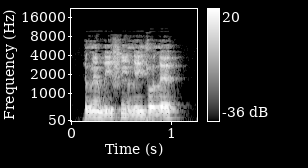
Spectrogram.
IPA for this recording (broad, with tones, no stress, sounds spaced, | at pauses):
l ɛ̃˨ w i˨˦ f ĩ˦˨ l i˧ j o˦ l ɛ˦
